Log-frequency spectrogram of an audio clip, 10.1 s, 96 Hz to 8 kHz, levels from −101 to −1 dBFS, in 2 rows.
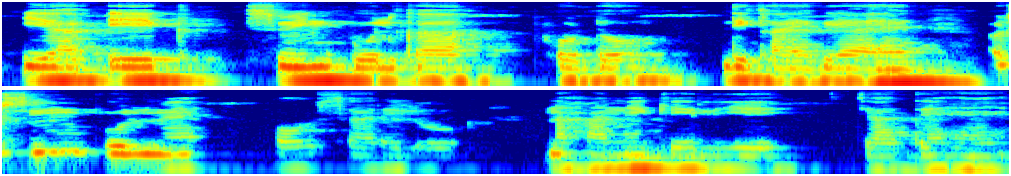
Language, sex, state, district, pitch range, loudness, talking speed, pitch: Hindi, male, Bihar, Jahanabad, 125-130 Hz, -26 LUFS, 130 wpm, 130 Hz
